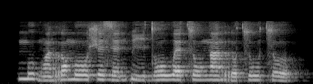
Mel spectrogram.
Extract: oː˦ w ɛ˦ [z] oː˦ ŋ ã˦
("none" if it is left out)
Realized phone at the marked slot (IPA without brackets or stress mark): t͡s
